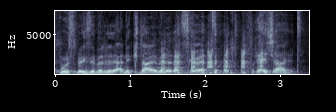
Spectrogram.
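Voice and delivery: mock outrage, loud and laughing. Real, not acted. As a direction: scold with a laugh.

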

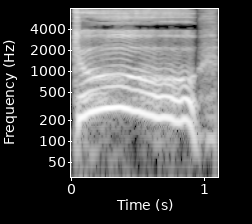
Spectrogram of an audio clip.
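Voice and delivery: loud, very high cry of astonishment; dumbfounded. A narrator's reading. Matthias crying back at the narrator, dumbfounded. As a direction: blurt it out, utterly baffled. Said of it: "erwiderte Matthias verblüfft".

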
